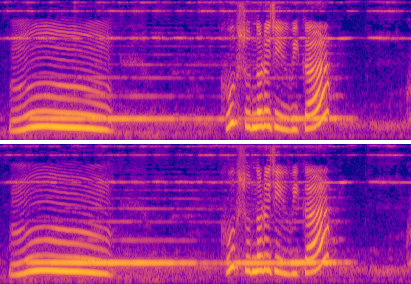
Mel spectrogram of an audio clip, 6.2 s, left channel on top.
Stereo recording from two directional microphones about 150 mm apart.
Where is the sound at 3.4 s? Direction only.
10° left (ahead or behind).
